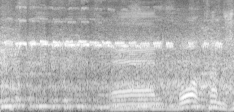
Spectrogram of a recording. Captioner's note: whistle blows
